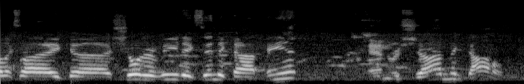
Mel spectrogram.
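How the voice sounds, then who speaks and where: Noticeable background noise sits behind a man speaking at a fairly slow pace. His voice is high, with lively intonation. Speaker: high school basketball play-by-play announcer. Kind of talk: live sports commentary. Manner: casual, conversational, some filler words.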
